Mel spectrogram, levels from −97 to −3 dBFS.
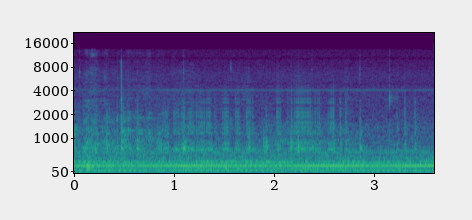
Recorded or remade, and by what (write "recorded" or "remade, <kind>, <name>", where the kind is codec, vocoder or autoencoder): recorded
